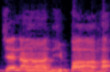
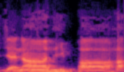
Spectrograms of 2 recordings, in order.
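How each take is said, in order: No difference in how they are said.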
